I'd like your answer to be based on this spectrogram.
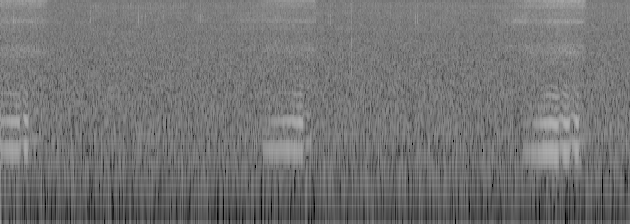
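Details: Small pet that often snores, asleep: short, buzzing, slightly tonal snores recurring about every three seconds over room hiss.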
